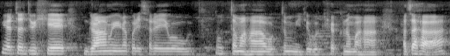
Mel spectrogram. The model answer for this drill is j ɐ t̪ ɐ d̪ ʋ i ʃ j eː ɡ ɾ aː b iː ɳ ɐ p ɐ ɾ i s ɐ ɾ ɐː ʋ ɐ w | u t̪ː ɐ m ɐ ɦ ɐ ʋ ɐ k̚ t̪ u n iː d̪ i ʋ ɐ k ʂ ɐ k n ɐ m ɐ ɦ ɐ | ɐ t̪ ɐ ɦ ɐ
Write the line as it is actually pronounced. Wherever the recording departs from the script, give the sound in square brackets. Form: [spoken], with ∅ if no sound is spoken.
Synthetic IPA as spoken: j ɐ t̪ ɐ d̪ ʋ i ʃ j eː ɡ ɾ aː [m] iː ɳ ɐ p ɐ ɾ i s ɐ ɾ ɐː ʋ ɐ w | u t̪ː ɐ m ɐ ɦ ɐ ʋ ɐ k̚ t̪ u [m] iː [t̪] i ʋ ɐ k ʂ ɐ k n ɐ m ɐ ɦ ɐ | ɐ t̪ ɐ ɦ ɐ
